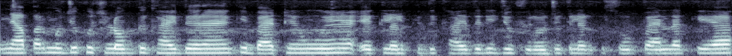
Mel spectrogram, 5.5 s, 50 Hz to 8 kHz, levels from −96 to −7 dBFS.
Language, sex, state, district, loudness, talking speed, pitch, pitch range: Hindi, female, Chhattisgarh, Bilaspur, -16 LUFS, 295 wpm, 215 Hz, 205-225 Hz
